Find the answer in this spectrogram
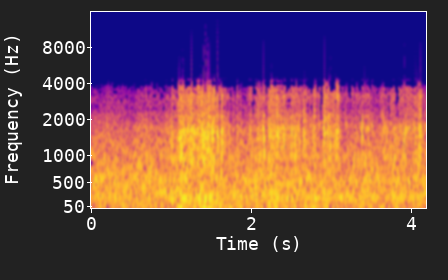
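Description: Steady wind rush and road noise on a bicycle-mounted camera while riding a paved cycle track, swelling a second in, with a few sharp clicks from the bike or mount.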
